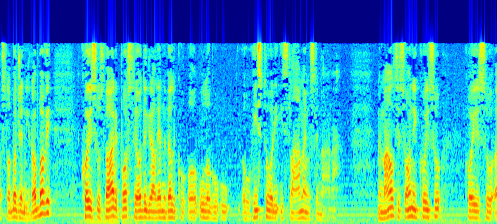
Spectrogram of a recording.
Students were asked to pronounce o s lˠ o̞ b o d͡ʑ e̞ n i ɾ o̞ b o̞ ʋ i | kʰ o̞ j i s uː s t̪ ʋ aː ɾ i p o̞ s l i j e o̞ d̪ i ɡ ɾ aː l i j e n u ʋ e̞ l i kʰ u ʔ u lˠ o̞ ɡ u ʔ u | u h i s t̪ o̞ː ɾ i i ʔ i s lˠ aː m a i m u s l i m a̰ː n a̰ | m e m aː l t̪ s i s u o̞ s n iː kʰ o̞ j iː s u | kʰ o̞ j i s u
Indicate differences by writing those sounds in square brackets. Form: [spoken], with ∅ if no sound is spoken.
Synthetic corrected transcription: o s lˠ o̞ b o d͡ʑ e̞ n i ɾ o̞ b o̞ ʋ i | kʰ o̞ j i s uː s t̪ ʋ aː ɾ i p o̞ s l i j e o̞ d̪ i ɡ ɾ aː l i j e n u ʋ e̞ l i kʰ u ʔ u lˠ o̞ ɡ u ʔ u | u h i s t̪ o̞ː ɾ i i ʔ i s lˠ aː m a i m u s l i m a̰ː n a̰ | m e m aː l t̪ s i s u o̞ [∅] n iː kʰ o̞ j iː s u | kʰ o̞ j i s u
